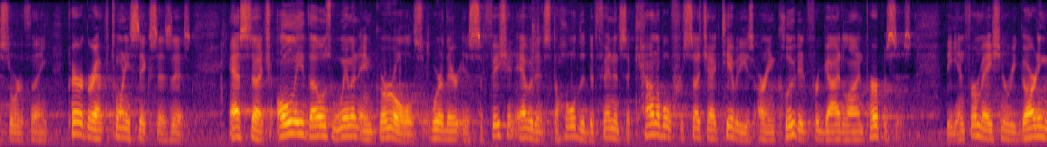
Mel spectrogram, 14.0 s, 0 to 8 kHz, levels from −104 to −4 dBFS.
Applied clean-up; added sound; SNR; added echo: none; none; none; none.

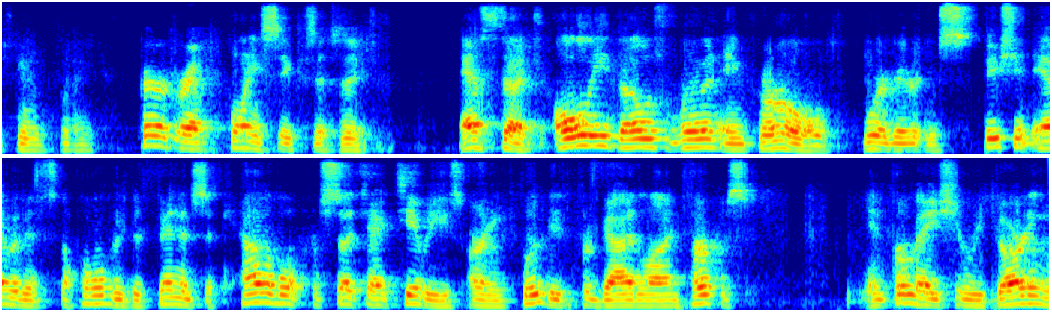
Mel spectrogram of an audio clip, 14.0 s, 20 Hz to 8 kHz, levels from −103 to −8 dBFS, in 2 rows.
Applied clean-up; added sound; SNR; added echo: neural mask model DeepFilterNet 3.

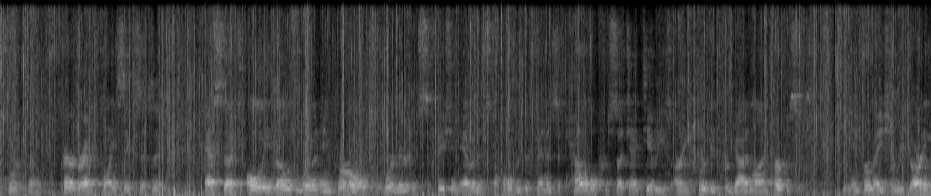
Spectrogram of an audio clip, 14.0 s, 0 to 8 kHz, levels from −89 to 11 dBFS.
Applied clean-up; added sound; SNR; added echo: none; Crumpling, crinkling; 14 dB; reverberation time 0.7 s.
